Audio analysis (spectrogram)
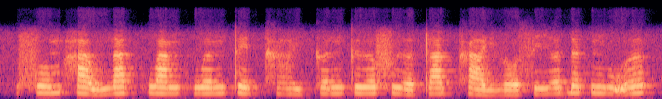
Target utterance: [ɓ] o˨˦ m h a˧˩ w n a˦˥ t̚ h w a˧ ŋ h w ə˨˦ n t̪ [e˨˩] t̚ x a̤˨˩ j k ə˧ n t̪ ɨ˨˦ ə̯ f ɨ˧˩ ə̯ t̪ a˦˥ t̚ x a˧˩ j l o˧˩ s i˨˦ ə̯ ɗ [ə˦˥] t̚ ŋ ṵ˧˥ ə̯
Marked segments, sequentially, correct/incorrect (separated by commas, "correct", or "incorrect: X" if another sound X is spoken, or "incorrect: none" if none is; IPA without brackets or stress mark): incorrect: f, correct, correct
